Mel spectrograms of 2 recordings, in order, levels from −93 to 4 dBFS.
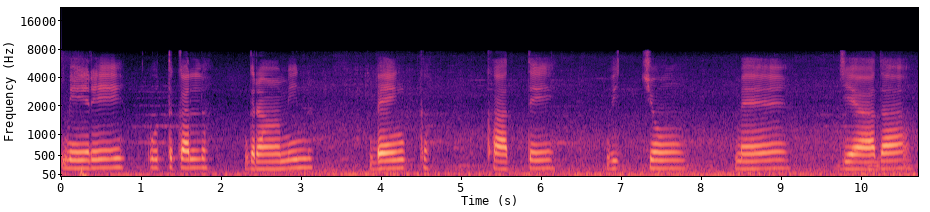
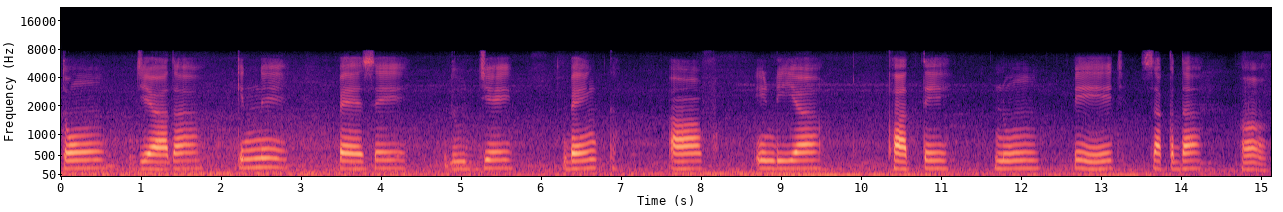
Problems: none marked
